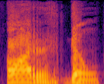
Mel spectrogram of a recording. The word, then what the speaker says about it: órgão: palavra órgão aí está órgão a sílaba tônica é o or por isso ten um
